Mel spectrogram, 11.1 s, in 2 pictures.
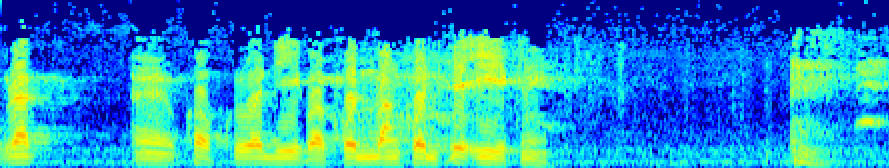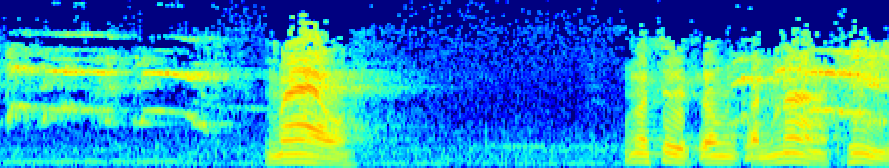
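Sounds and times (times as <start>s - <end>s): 
speech: 0.0s - 3.5s, 4.9s - 5.2s, 7.2s - 7.9s, 9.5s - 11.1s
rooster crowing: 1.7s - 3.7s, 5.3s - 8.0s, 10.0s - 11.1s.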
